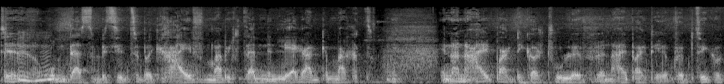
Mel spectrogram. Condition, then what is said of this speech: Laryngectomy. Und wenn ich beim Ausatmen mein Tracheostoma vorne verschließe, also draufdrücke, dann wird die Luft, die aus der Luftröhre raus will, in den Rachen umgeleitet.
